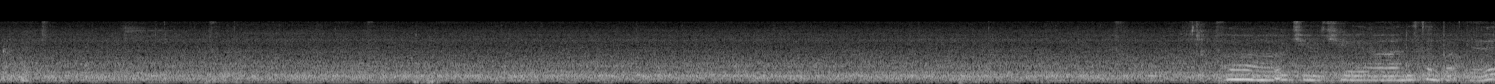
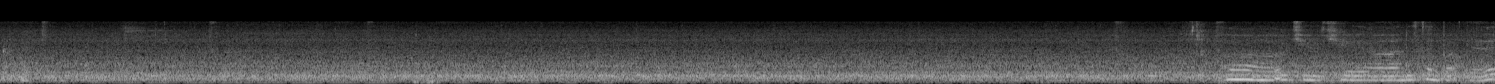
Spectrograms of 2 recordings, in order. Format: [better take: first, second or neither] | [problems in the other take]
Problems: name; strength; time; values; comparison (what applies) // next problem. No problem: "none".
second | background sound (Printer); 12 dB below the speech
